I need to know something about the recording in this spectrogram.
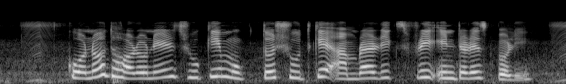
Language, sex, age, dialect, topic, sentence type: Bengali, female, 18-24, Standard Colloquial, banking, statement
